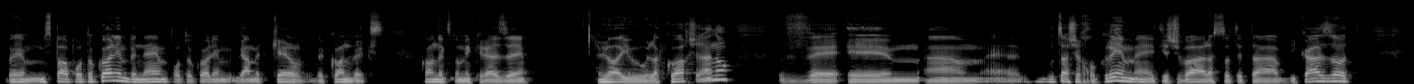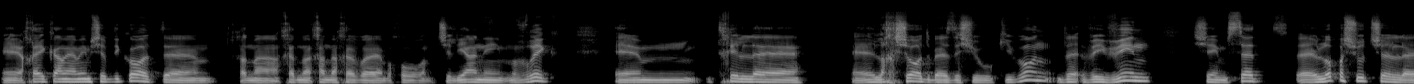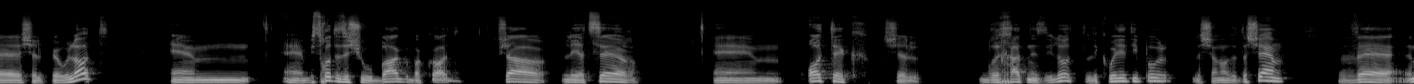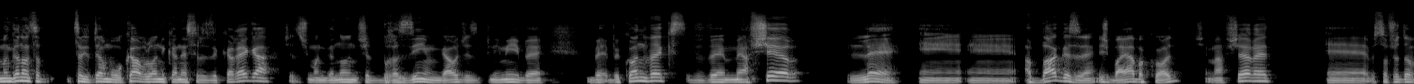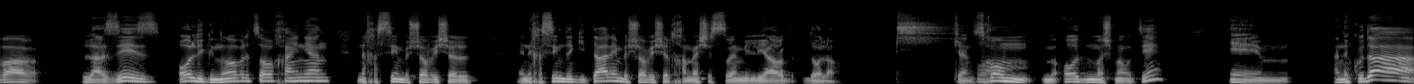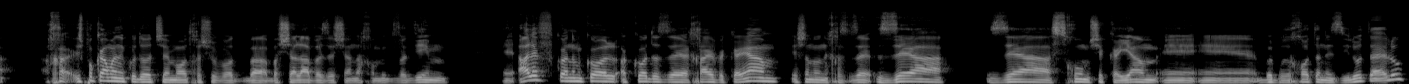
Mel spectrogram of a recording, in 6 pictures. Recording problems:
none

